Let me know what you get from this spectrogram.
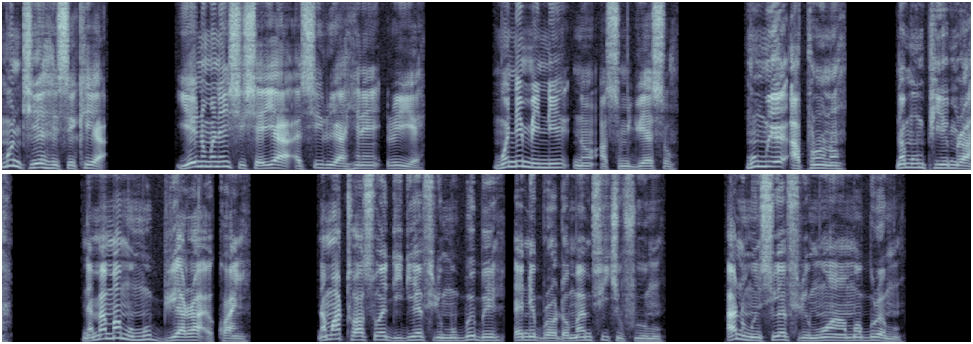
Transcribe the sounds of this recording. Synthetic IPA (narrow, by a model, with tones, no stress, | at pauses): mʊ̃˦n̩˨tʰi˦ɛ˦ɦɛ˨se˨kʰi˦a̰˨ | je˨˦nʊ̃˦m˦nʊ̃˦n̩˦ɕɪ˨ɕɛ˨jɛ˦a˨ʔa˨si˦ɾi˨˦a˨ɦɪ̃˦nɪ̃˦ɾɪ˦jɛ˨ | mʊ̃˦nɪ̃˦mɪ̃˨nĩ˦nʊ̃˨ʔa˨sʊ̃˨m˨d͡ʑᶣɪ˨ɛ˦sʊ˦ | mʊ̃˦mʊ̃˦jɛ˦ʔa˨pʰʊ˨˦ʊ̃˦nʊ̃˦ | nã˨mʊ̃˦m̩˦pʰi˦e˦m̃˦ɾa˦ | nã˨mɛ̃˦mã˦mʊ̃˨mʊ̃˦bi˨a˦ɾa˦ʔɛ̰˨kʷʰã˦n | nã˨mʊ̃˦a˦tʰʊ˨a˦sʊ˦æ˦di˨di˦æ˦fi˨ɾi˨mũ˨be˦be˦nɪ̃˦bʊ˨ɾɔ˨dɔ̃˨mã˦m̩˦fi˦t͡ɕʰi˨fu˨o˨mũ˦ | a˦nʊ̃˨mʊ̃˨n̩˨su˦a˦fi˨ɾi˨mũ˦a˦mʊ̃˦æ˦bu˦ɾa˨mũ˨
